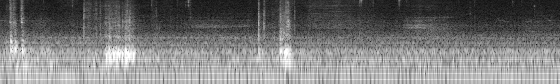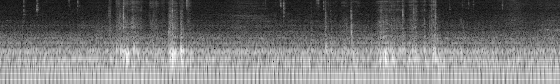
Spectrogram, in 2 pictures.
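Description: Car engine idling with a steady low hum, broken by several short, sudden bursts of noise, the loudest about a second in and near three seconds.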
